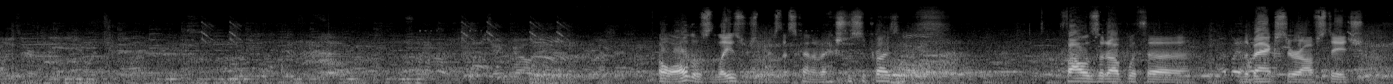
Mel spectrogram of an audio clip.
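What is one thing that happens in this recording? A young man commentates excitedly into a microphone.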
